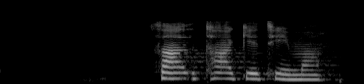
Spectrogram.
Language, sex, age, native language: Icelandic, female, 10, Icelandic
